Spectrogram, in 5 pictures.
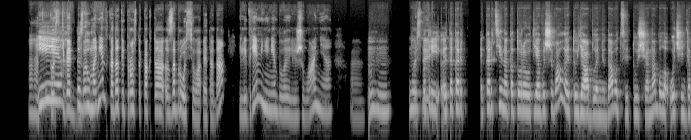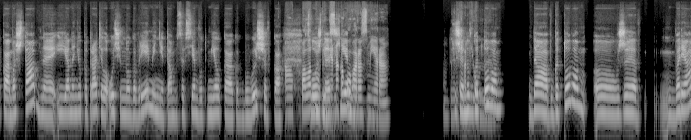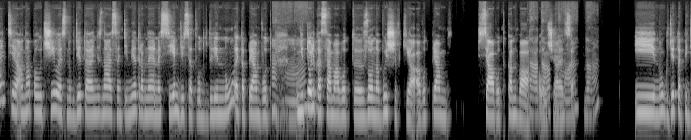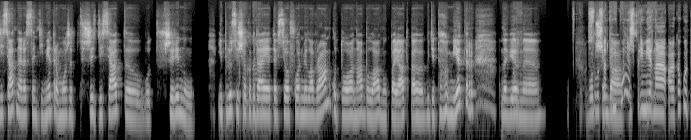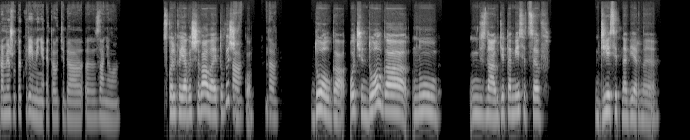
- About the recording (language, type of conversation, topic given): Russian, podcast, Есть ли у тебя забавная история, связанная с твоим хобби?
- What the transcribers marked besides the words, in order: tapping; other noise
